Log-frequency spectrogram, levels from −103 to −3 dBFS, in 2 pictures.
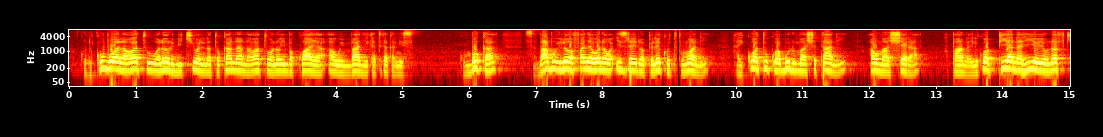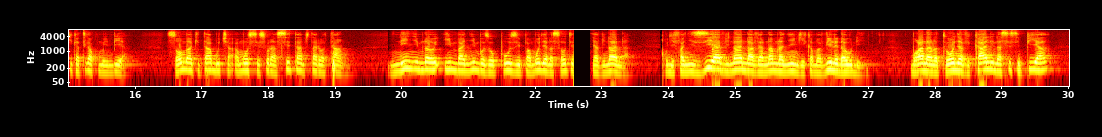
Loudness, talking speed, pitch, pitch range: -19 LUFS, 140 wpm, 155 Hz, 140-170 Hz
